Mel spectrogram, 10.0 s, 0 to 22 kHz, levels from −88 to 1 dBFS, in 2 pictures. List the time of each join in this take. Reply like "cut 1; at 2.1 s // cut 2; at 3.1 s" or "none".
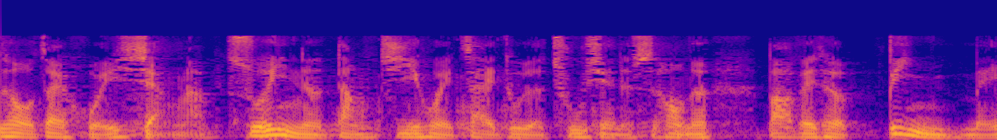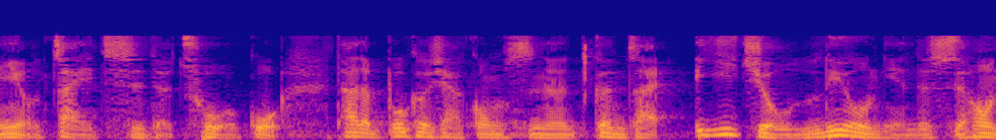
cut 1; at 1.1 s // cut 2; at 8.7 s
